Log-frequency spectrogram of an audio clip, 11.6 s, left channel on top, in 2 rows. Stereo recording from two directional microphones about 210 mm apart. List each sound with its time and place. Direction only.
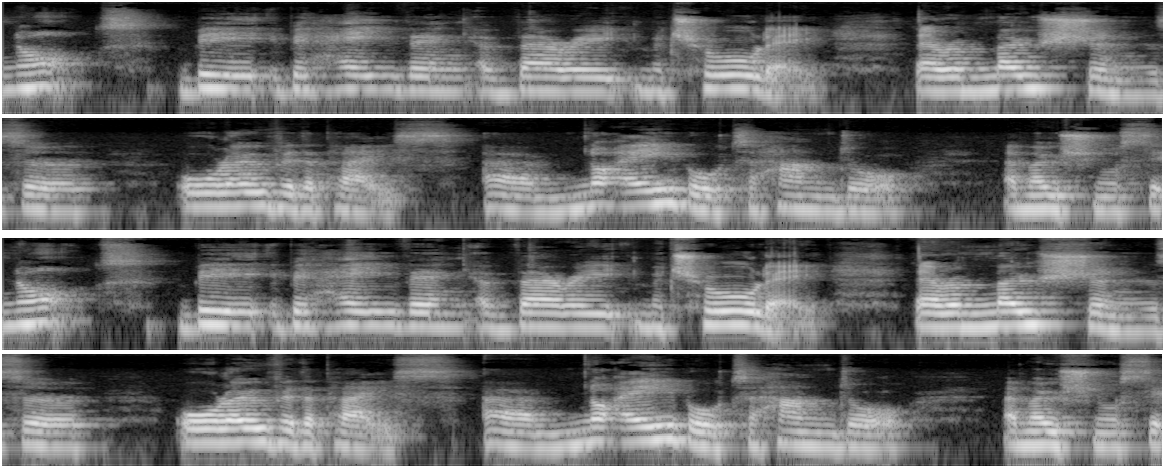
0.0 s speech: 25° right (ahead or behind)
